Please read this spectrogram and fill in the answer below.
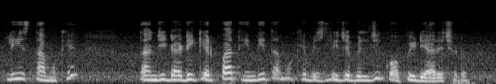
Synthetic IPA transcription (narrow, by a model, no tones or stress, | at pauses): pliːzt̪ɐãmũːkʰe | t̪ɐʋãɲ̆d͡ʑiːɗaːɖʱikɪɾpat̪ʰĩːn̆d̪it̪ɐmũːkʰebɪd͡ʑlid͡ʑeːbɪld͡ʑiːkɔːpiɗijaːɾet͡ɕʰɐɗjoː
